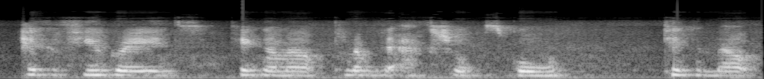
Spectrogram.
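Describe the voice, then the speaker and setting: Flat, monotone speech plays against noticeable background noise. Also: woman. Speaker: book reviewer. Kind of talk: casual talk to camera.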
